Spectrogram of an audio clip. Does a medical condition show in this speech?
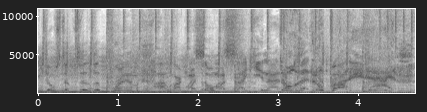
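No.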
